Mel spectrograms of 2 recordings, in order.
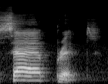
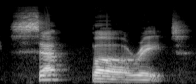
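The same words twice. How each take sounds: First: The word is said with two syllables. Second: The word is said with three syllables. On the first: It is the adjective meaning apart. "Two syllables" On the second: It is the verb meaning to move apart. "Three syllables"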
